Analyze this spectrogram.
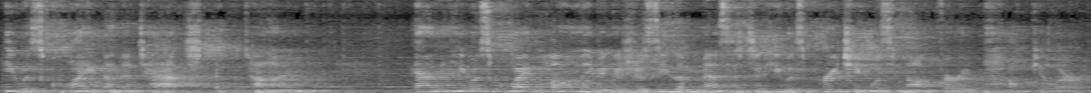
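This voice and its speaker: A woman performing a first-person monologue as a wayward young biblical wife who has become remorseful, telling her story slowly and reflectively with dramatic pauses. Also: mid-range voice, animated, dark tone, natural voice. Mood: regretful. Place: large hall at a retreat. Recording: echoey hall from far off, faint music.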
